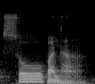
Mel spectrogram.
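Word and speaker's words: sobhana: 자, 아름다운 마음부스들도 두 가지가 있는데 소바나 째스카가 아름다운 마음부스데 소를 길게 발음해야 돼요. 소바나.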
